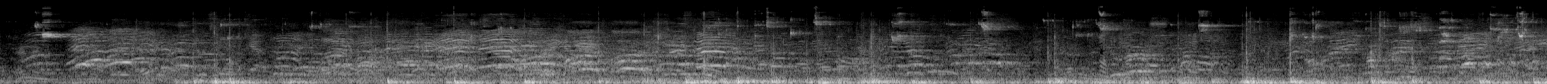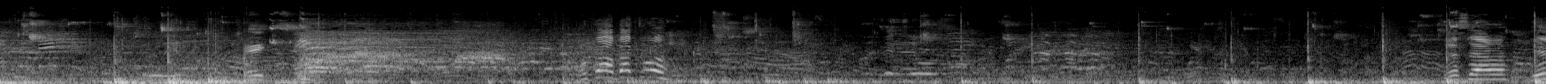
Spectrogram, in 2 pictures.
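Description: Basketball being dribbled on a hardwood gym floor during play, repeated low thuds, under spectators' voices and shouts that echo through the gym.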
